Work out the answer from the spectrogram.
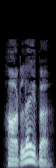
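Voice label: "hard labour", British English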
